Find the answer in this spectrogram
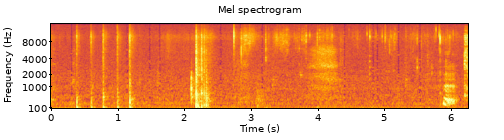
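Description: Plastic spice containers handled on a wooden counter: a few small clicks, then one loud knock about two seconds in as one is set down. A soft rustle follows as seasoning goes onto a raw whole chicken.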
